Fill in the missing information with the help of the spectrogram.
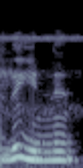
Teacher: ர் ன்னு ஆகிய இரு மெய்களும் மேல்வாயை நாக்கின் நுனி மிகவும் பொருந்துவதால் பிறப்பதுதான்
